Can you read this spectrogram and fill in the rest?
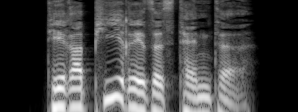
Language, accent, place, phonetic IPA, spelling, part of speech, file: German, Germany, Berlin, [teʁaˈpiːʁezɪsˌtɛntə], therapieresistente, adjective, De-therapieresistente.ogg
- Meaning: inflection of therapieresistent: 1. strong/mixed nominative/accusative feminine singular 2. strong nominative/accusative plural 3. weak nominative all-gender singular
